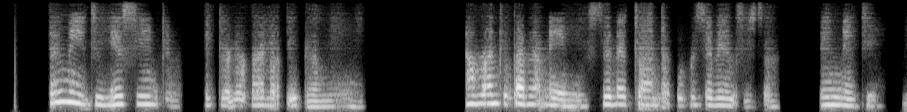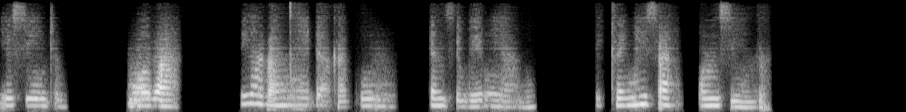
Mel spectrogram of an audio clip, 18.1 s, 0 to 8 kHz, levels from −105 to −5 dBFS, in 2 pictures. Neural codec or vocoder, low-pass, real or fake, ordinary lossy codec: codec, 44.1 kHz, 0.9 kbps, DAC; 7.2 kHz; fake; Opus, 64 kbps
